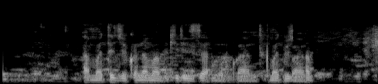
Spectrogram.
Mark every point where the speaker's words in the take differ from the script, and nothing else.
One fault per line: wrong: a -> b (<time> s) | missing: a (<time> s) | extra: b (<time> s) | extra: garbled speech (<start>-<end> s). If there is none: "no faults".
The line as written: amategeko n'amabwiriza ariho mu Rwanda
missing: ariho (2.0 s)
extra: garbled speech (2.7-3.1 s)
